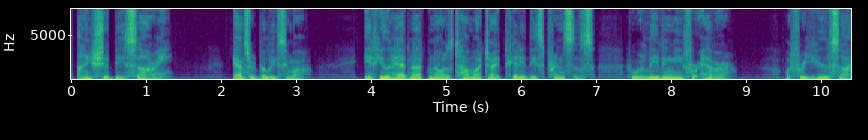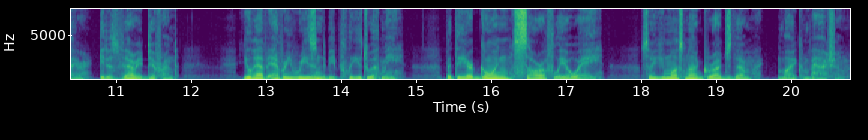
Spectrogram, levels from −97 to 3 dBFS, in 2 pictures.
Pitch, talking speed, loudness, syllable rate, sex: 90 Hz, 155 wpm, -22 LUFS, 5.3 syllables/s, male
